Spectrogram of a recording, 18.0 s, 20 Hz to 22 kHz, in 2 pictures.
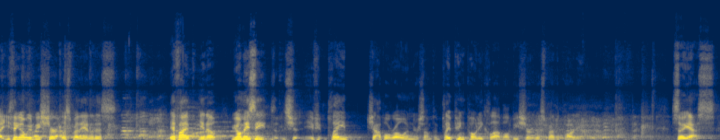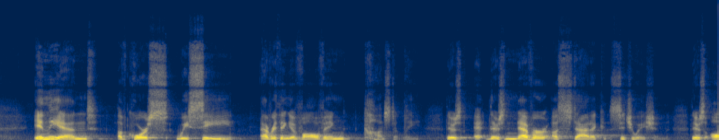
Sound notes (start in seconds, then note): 2.2 audience whoops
